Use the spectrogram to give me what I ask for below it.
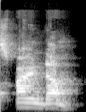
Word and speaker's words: Spaarndam: You want to go to that course in how do you pronounce it? It's a very small town near Haarlem, but it's called Spaarndam.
